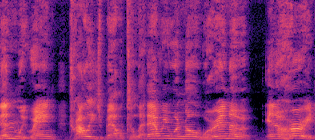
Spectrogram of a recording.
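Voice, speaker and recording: A man uses a put-on character voice with a high pitch. His intonation is lively and his pace moderate. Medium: read story. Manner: kind, reassuring.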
